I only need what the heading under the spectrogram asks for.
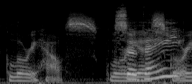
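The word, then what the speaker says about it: Glory Haus: marietta georgia i think you pronounce it glory house yeah it's spelled funny though it's not house like you would think house h-a-u-s yeah glory house do all these fun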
